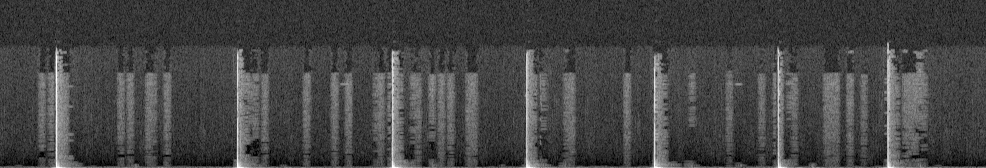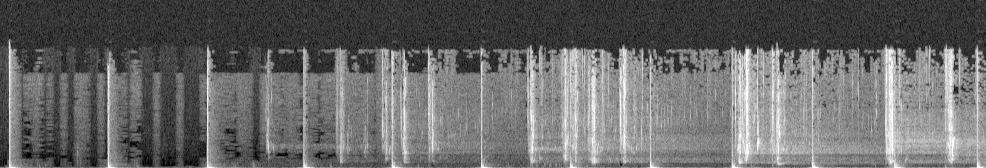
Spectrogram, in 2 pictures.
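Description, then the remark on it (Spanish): Instruments made of vegetables, played by the Vienna Vegetable Orchestra, being struck: sharp, wet-sounding percussive knocks, evenly spaced at first, then quickening, with scratchy noisy textures joining toward the end. No one speaks. “Por si creían que los vegetales son aburridos, pues bueno, estamos escuchando a la Orquesta de Vegetales de Viena.”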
